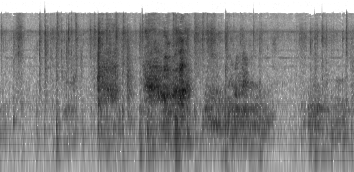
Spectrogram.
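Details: Italian Greyhound puppies at nine weeks old whining indoors: a drawn-out, wavering whimper rising and falling across a few seconds, with softer squeaks trailing off and faint scuffling.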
